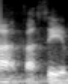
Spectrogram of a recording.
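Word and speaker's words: KSCM: แอด นำ หน้า นะ K SCM อ่าน ว่า เกษม นะ ครับ สำหรับ ท่าน ที่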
